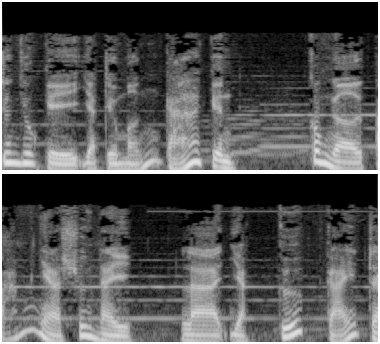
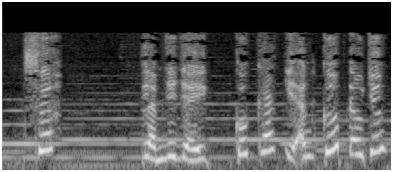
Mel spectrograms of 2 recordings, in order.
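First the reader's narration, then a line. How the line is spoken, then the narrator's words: Angry. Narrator (Vietnamese): Triệu Mẫn giận dữ nói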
